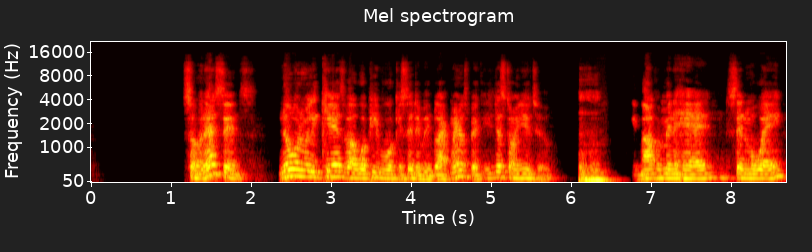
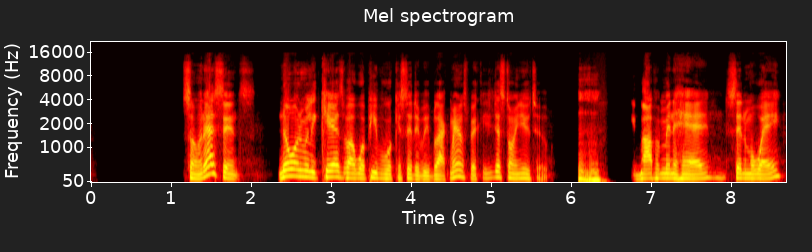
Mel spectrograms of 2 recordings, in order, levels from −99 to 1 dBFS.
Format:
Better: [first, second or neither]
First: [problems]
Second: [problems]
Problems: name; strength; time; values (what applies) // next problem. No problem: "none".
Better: second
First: off-mic speech; far // room echo; very slight; dies away in 0.2 s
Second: none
